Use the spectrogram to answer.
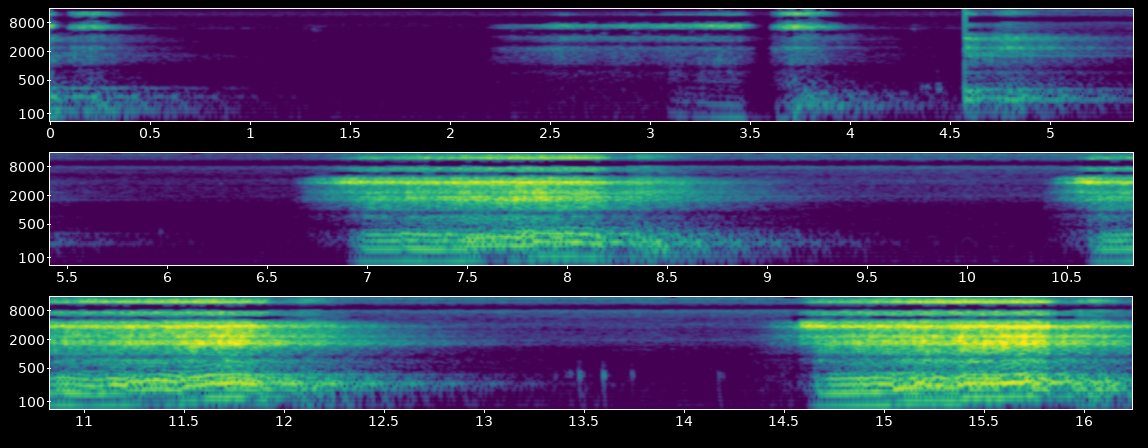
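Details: Three loud, rough, rattling inhaled snores about four seconds apart, with quieter breathing and snorts between them: heavy snoring.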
